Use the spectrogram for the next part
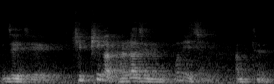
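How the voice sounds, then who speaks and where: A man's voice: medium pitch, animated, fast. A man teaching a math class, chatty and digressive, bantering with his students in a casual way. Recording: echoey room, mic at a distance, faint noise.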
